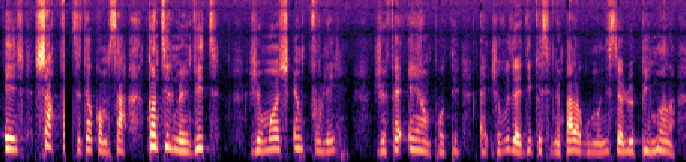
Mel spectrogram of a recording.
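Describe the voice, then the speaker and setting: A young woman performing a stand-up comedy routine, telling stories with sudden loud exclamations. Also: fairly low pitch, steady tone, fast. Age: young adult.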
